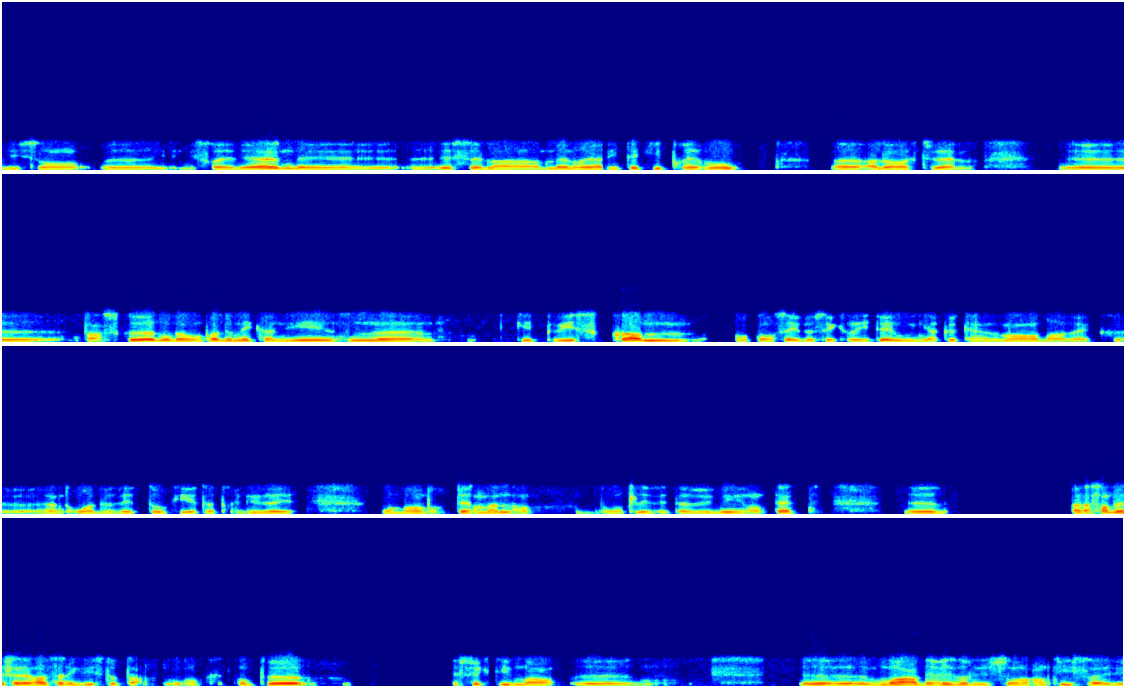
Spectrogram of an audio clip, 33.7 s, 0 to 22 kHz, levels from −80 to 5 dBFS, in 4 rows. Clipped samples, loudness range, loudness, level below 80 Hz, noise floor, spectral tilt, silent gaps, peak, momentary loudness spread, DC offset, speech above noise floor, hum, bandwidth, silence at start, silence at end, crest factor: under 0.1%; 6 LU; -19 LUFS; -66 dBFS; -82 dBFS; -10 dB/octave; none; 0 dBFS; 14 LU; under 0.1%; 64 dB; none; 4.2 kHz; 0 s; 0 s; 18 dB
